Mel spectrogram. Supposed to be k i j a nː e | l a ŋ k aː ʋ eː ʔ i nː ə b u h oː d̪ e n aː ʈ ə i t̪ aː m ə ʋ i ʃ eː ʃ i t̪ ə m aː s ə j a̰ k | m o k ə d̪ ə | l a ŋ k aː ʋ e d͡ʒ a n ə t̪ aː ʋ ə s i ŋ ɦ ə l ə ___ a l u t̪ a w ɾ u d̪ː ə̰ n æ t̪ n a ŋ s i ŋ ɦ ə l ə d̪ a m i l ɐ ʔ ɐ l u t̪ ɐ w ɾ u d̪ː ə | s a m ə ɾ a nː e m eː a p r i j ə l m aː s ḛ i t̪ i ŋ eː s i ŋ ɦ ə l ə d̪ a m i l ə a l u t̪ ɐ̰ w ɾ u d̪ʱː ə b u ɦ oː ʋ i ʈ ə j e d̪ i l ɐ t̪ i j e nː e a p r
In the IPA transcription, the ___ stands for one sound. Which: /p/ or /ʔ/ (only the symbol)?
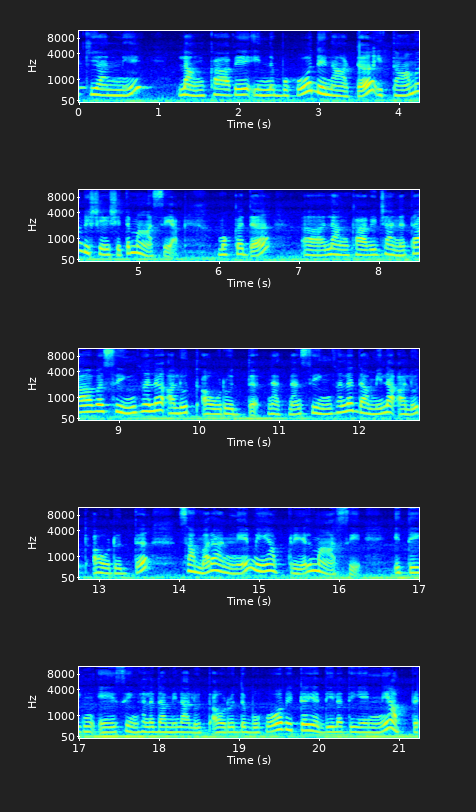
ʔ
